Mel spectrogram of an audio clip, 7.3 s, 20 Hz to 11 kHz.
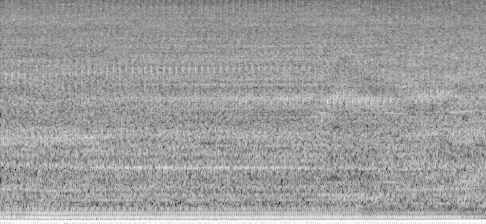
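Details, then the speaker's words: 2013 Audi S4 CGXC 3.0T supercharged engine swapped into a 2011 Audi S4 B8, first start after a year, upper tensioners replaced and engine timed, no coolant yet: steady, even idle, smooth low drone, no knocks, sounds healthy; normal idle. "there is no coolant but it's looks like it's pretty healthy and it's happy"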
